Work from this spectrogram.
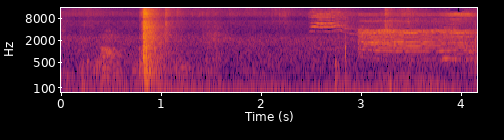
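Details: Kittens: a sharp knock, then a drawn-out, steady, high meowing cry rich in overtones that holds for over a second at the end, over faint background room noise.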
